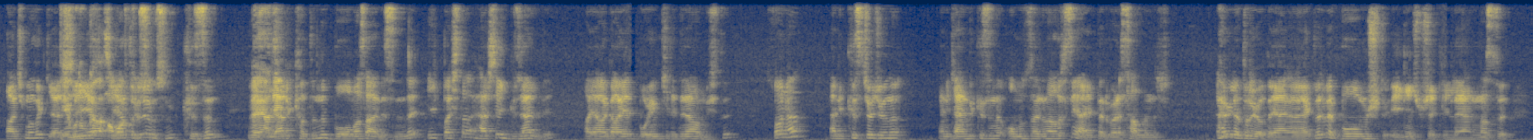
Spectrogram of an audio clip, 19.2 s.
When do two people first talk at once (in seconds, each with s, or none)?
0.8 s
